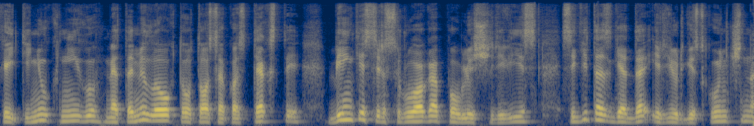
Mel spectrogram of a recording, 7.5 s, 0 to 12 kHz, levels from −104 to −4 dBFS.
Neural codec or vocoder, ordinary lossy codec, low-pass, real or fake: none; AAC, 64 kbps; 10.8 kHz; real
